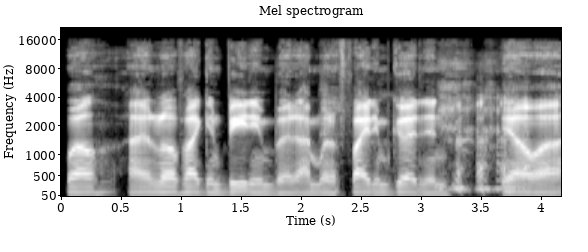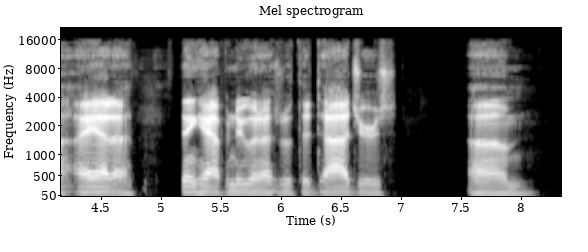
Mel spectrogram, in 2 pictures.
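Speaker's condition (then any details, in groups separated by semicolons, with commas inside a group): Parkinson's disease; left hand clutching about eight years before diagnosis, diagnosed within 2 days via friend Peter Secchia, Grand Rapids; speech tough, speech therapy with ahs before going on air, big and loud voice training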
